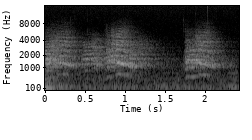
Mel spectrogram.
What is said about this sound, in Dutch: Ja, sorry, ik woon in Den Haag en dan hoor je nog wel zeemeeuwen.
